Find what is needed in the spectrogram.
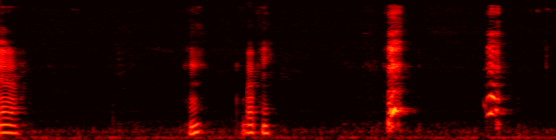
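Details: Newborn baby: five short, abrupt voiced catches in about five seconds with soft room noise between; newborn hiccups.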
